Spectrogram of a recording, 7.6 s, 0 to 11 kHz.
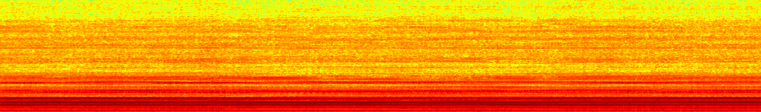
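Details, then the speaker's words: Central Pneumatic 95275 3-gallon 100 psi pancake compressor after fixing the gasket/ring problem, previously not building air: steady, even motor-and-pump hum, pressure building slowly, later auto shutoff; normal compressor run. "okay that is taking quite a while but we are actually pumping up now so that was that was a problem"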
